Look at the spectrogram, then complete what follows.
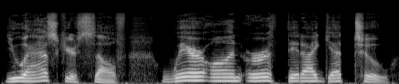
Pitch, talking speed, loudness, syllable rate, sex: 145 Hz, 150 wpm, -17 LUFS, 3.5 syllables/s, male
